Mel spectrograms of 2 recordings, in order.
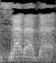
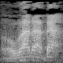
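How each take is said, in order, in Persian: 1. اولین همخوان یک صدای z ساده است. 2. اولین همخوان یک صدای تفخیمی سنگین است. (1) "اگر وربه را مثل ما پیش عرب ها بگه، بگه زربه، این معنی بدی داره" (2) "اگر وات را از مخرج بگید خوبه"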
